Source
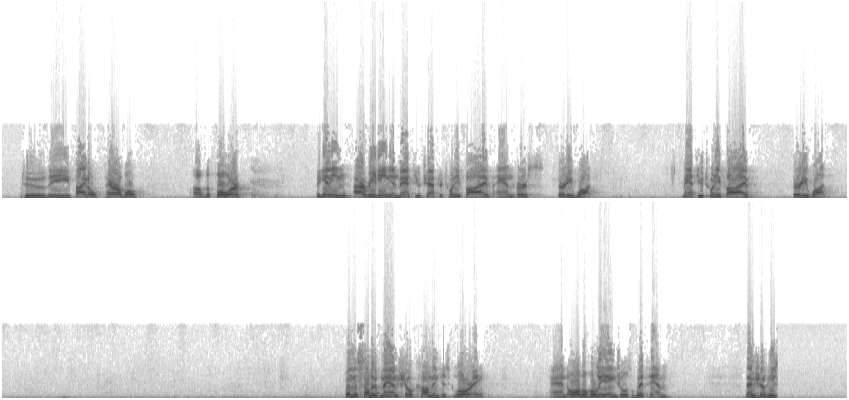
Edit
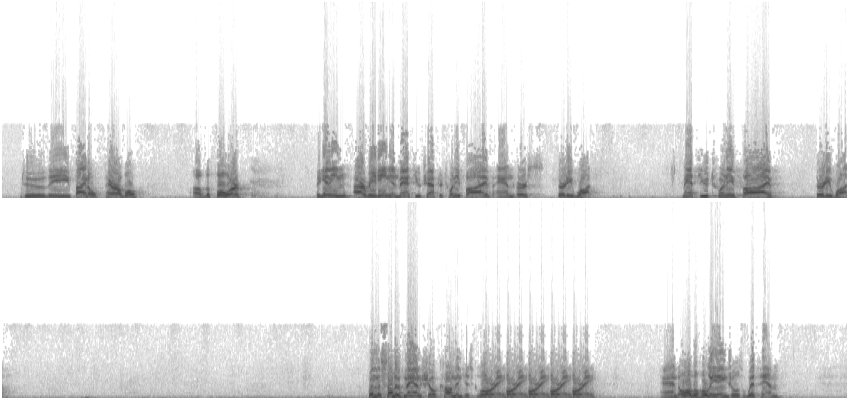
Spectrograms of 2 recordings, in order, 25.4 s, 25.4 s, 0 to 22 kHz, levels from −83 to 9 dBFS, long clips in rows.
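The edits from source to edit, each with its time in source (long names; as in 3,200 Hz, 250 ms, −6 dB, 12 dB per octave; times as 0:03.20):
0:10.36–0:11.06: time-stretch 1.5×
0:19.56–0:19.89: repeat, 5 plays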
